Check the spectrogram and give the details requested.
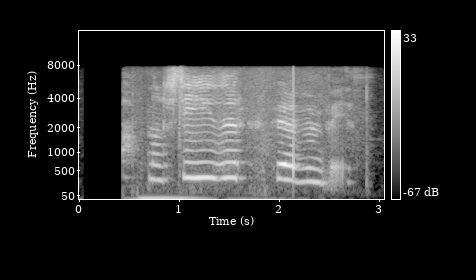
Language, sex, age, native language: Icelandic, female, 8, Icelandic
